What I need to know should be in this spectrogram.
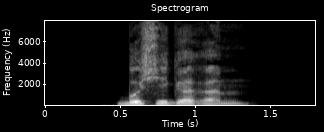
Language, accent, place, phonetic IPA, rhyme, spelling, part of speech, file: German, Germany, Berlin, [ˈbʊʃɪɡəʁəm], -ʊʃɪɡəʁəm, buschigerem, adjective, De-buschigerem.ogg
- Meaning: strong dative masculine/neuter singular comparative degree of buschig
